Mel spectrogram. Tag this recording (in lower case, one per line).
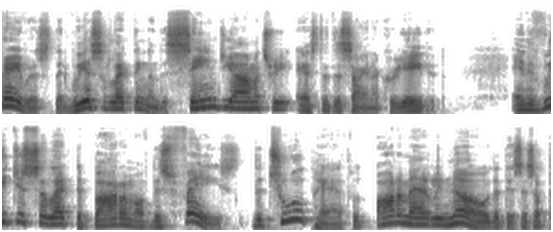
speech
